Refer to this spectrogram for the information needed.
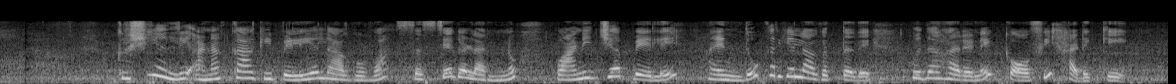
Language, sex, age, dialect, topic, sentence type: Kannada, female, 31-35, Mysore Kannada, agriculture, statement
